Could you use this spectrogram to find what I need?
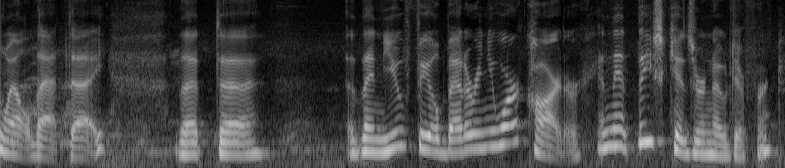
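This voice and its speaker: With music behind her, a woman talks at a fairly quick pace. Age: 70s. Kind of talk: interview answer.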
